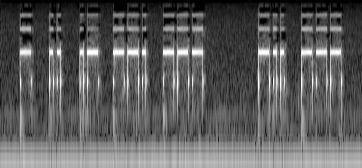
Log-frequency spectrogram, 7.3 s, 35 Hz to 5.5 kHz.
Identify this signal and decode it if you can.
Morse code, heard as a keyed tone, about 16 wpm, spaced as for 13 wpm, 1130 Hz. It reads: TIAGO DO
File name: cursos / CURSO DE TELEGRAFIA / Telegrafia - Trilha 22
